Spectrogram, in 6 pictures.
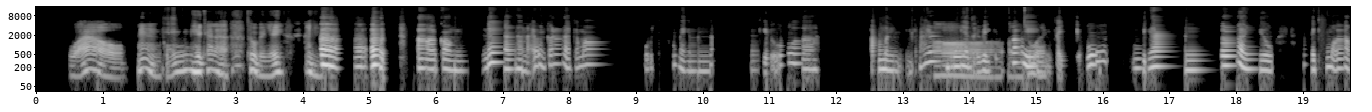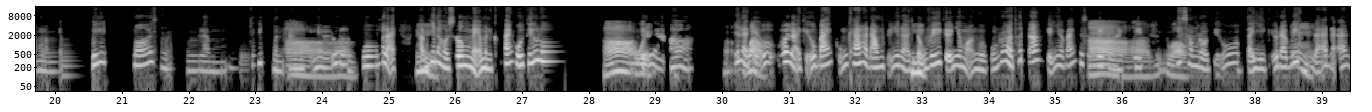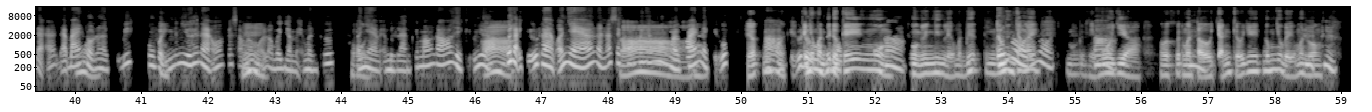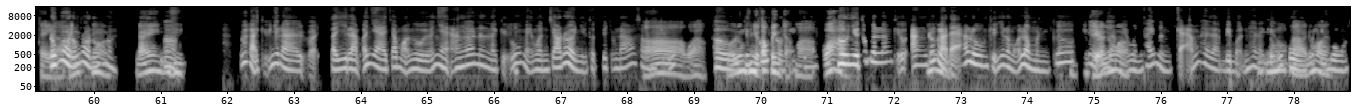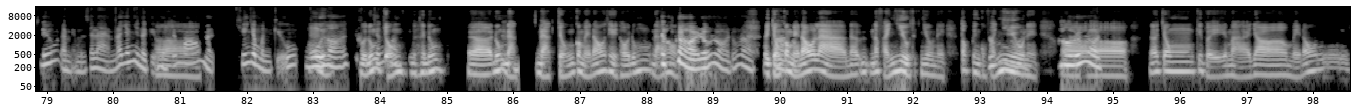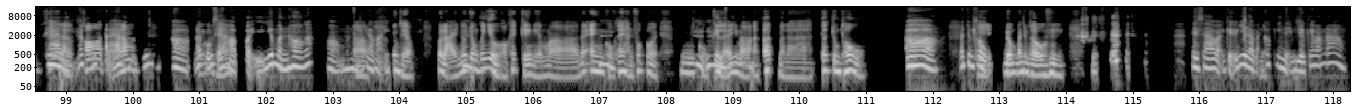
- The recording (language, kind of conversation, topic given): Vietnamese, unstructured, Món ăn nào khiến bạn cảm thấy hạnh phúc nhất?
- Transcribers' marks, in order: distorted speech; other background noise; unintelligible speech; unintelligible speech; tapping; static; mechanical hum; chuckle; chuckle; in English: "topping"; in English: "topping"; chuckle; laughing while speaking: "Đúng rồi"; in English: "topping"; laugh; chuckle; unintelligible speech; unintelligible speech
